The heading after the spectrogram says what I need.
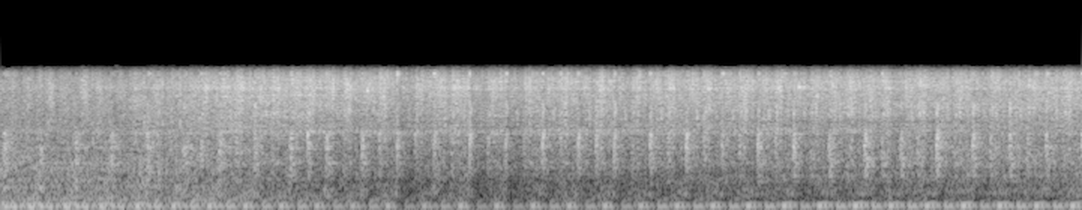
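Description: Petrol engine idling with an uneven, loping beat and irregular ticking pulses, about two a second; rough idle, cause not evident.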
